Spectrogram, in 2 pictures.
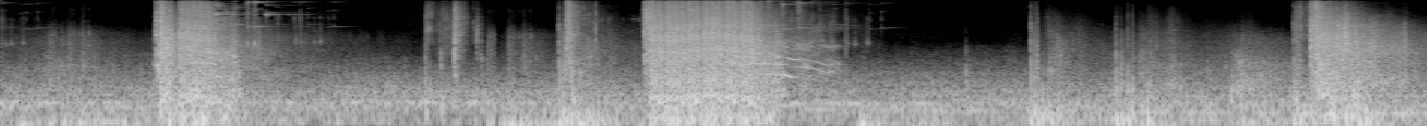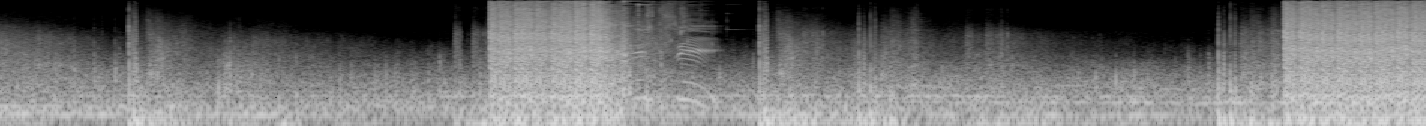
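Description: Gunshots ring out in loud bursts with a rumbling echo.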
